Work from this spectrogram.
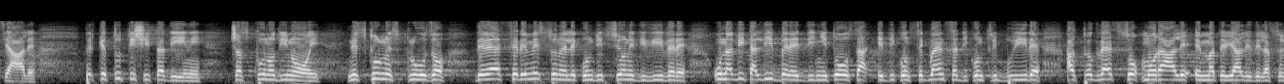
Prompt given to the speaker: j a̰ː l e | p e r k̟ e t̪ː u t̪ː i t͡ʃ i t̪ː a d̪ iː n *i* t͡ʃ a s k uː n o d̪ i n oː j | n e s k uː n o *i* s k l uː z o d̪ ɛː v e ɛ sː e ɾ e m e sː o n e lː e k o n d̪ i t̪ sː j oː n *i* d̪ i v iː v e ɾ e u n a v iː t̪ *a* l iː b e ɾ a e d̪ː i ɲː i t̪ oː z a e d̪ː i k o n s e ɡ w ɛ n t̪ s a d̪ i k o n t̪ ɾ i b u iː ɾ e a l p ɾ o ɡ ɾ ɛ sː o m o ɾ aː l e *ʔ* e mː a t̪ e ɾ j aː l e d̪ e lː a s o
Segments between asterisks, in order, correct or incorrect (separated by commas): correct, incorrect, correct, correct, correct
